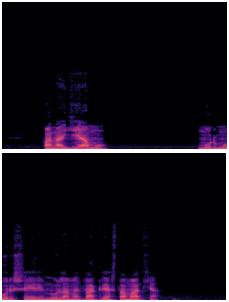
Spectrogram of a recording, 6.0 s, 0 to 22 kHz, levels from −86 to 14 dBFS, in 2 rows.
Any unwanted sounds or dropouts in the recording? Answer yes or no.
no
